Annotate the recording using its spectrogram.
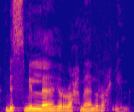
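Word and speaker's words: بسم الله الرحمن الرحيم: Here is the pronunciation of this one. Bismillahir Rahmanir Rahim.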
